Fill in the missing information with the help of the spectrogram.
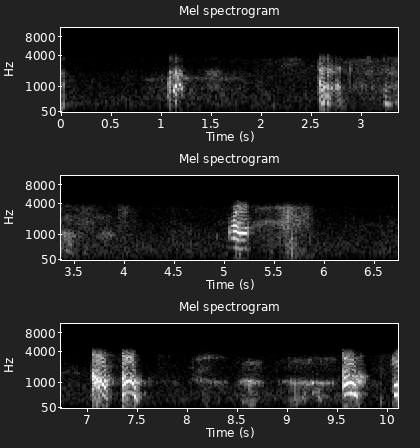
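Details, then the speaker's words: An infant gives several short, sharp coughs separated by pauses, with soft baby vocal sounds between them; an adult caregiver calls it a terrible cough. "Oh no, poor baby! Poor baby! That's a terrible cough!"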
